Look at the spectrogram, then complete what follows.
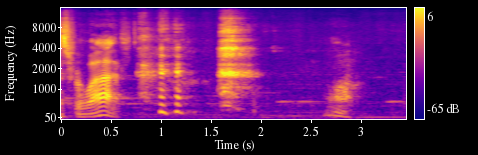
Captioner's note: Michelle chuckling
